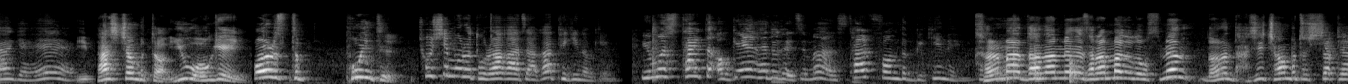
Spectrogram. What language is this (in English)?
Korean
